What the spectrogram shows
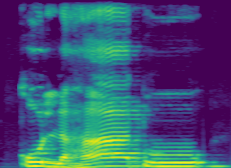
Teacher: یہاں قاف کو پورا ادا کرتے ہوئے لام ساکن کے ساتھ ملائیں گے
